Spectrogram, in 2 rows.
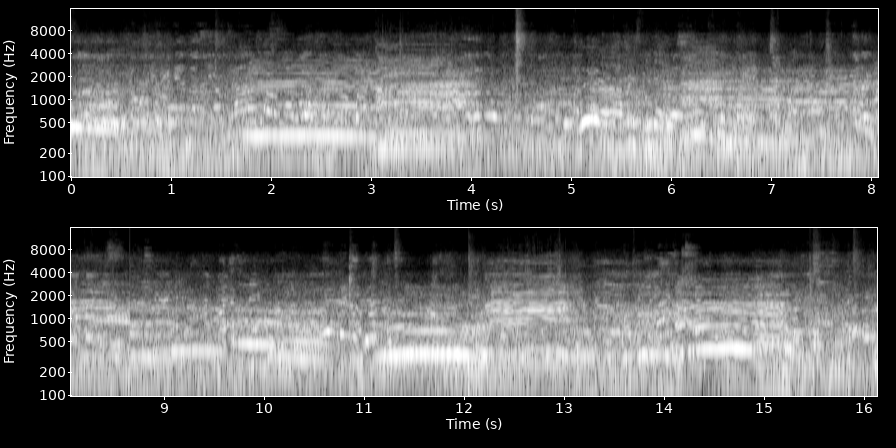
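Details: Sahiwal cattle at a livestock market in Comilla, Bangladesh, on 1 October 2024. Several drawn-out, wavering moos rise and fall over steady crowd chatter and men talking nearby.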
